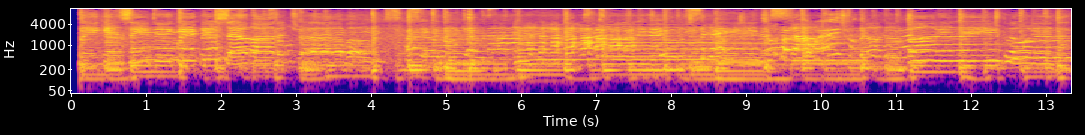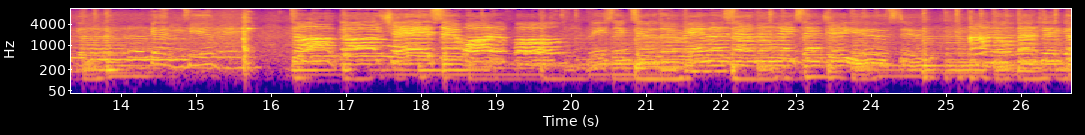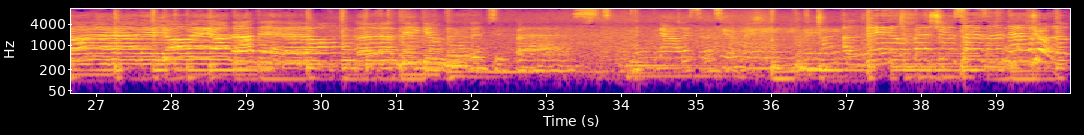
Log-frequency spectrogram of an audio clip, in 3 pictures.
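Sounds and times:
acoustic guitar strumming: 0:00.1 - 0:39.9
woman singing: 0:00.1 - 0:39.9.

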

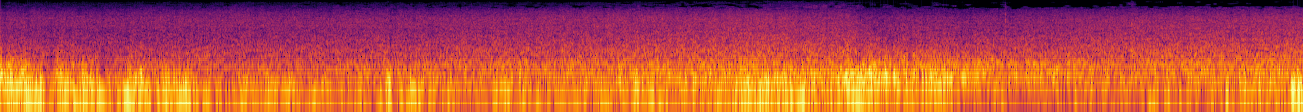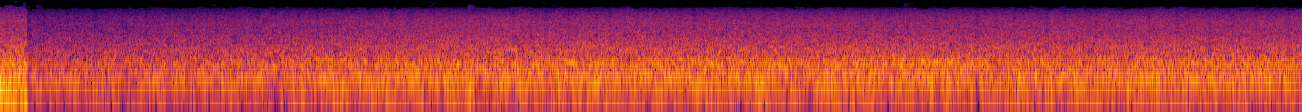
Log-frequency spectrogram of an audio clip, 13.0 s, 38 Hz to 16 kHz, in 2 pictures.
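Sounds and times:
wind buffeting microphone: 0:00.0 - 0:06.7
mountain river rushing: 0:00.0 - 0:13.0.

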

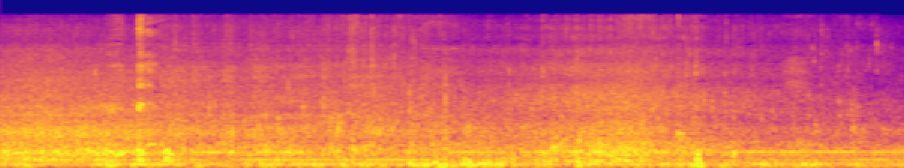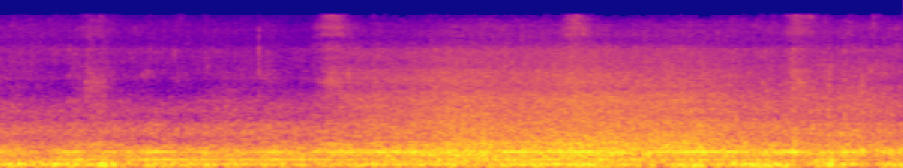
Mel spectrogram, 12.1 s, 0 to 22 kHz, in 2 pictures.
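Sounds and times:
small waves lapping on rocks: 0:00.0 - 0:06.0
faint low hum: 0:00.0 - 0:12.0.

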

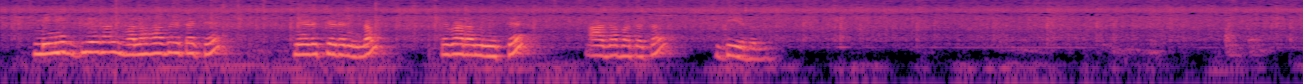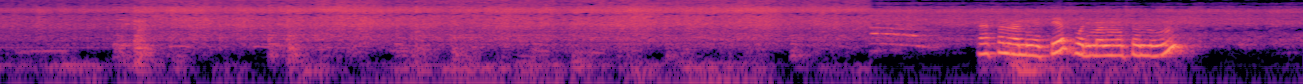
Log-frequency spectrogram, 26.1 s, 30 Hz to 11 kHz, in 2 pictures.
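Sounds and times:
vegetables sizzling in oil: 0:00.0 - 0:26.0
metal spatula stirring: 0:14.1 - 0:21.4.

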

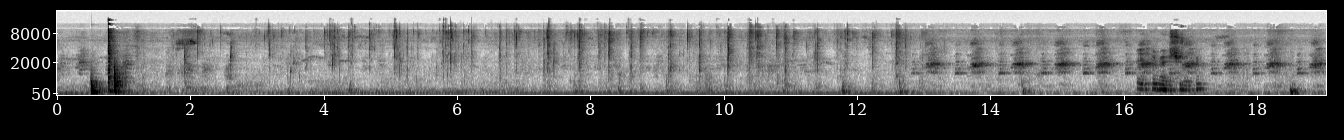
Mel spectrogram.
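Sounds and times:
hand kneading wet dough: 0:01.6 - 0:13.5.

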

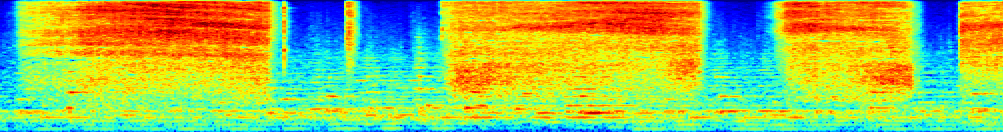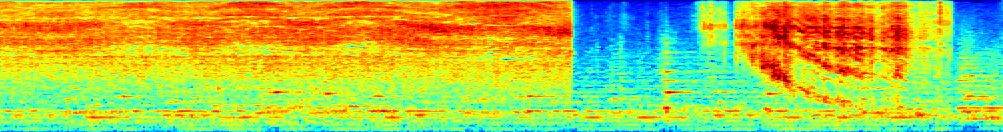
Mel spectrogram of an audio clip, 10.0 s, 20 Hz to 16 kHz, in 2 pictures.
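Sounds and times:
airbrush spraying hiss: 0:00.0 - 0:01.4, 0:02.2 - 0:07.9
background music: 0:00.0 - 0:10.0.

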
